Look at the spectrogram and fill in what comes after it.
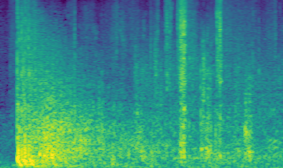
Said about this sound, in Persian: صدای مسلسل توه؟ بله قربان، همونه.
